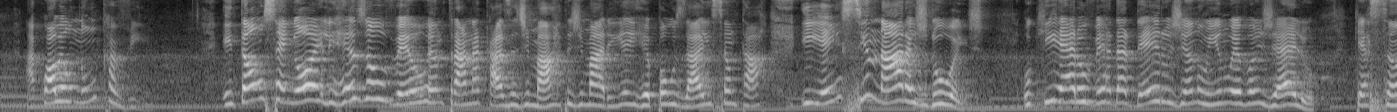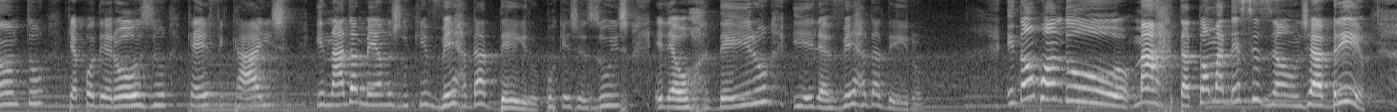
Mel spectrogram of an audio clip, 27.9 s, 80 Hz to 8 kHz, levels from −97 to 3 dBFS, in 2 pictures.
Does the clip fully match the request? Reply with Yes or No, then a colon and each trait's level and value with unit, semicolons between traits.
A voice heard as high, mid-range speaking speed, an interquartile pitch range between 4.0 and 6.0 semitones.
Yes: very high, 280 Hz; average, 140 wpm; average, 5.2 semitones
